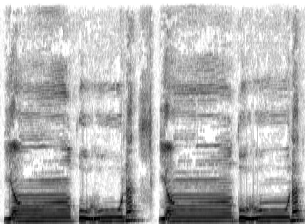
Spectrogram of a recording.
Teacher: تو با کو یہاں موٹا کریں گے کیونکہ با حروف مستعلی میں سے ہے اور را کے اوپر پیش ہے تو را کو بھی موٹا کریں گے اور اس کے ساتھ واو ہے تو یہاں اس کو ہم ایک الف کے برابر لمبا بھی کر کے پڑھیں گے اور آگے پہ نون ہے تو اس کو پڑھیں گے ینطرون ینطرون.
